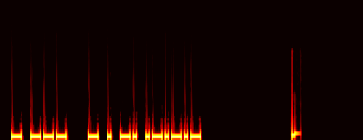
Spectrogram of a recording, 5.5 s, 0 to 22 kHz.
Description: Morse code, heard as a keyed tone, about 25 wpm, 700 Hz. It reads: TO TEN.
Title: Easy Phrases 25wpm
